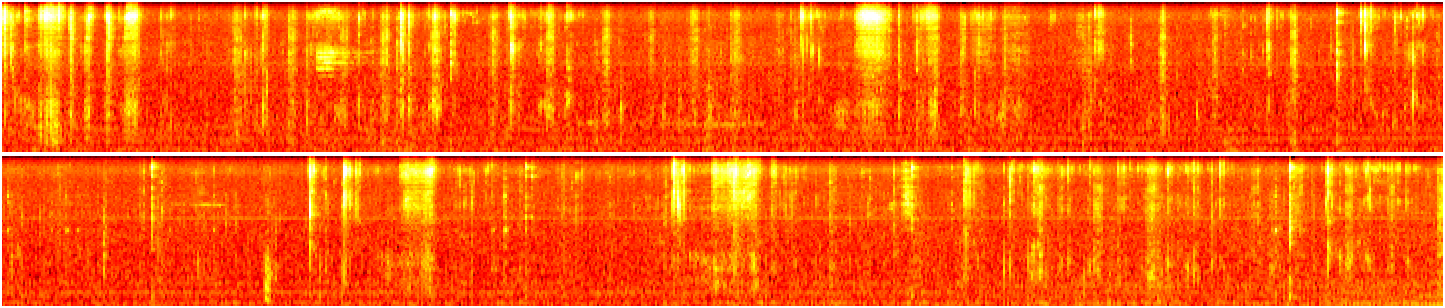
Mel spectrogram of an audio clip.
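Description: Close-miked chewing and wet mouth sounds of a person eating chicken chow mein noodles, with sharp smacks and clicks at irregular moments over a faint steady hum.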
